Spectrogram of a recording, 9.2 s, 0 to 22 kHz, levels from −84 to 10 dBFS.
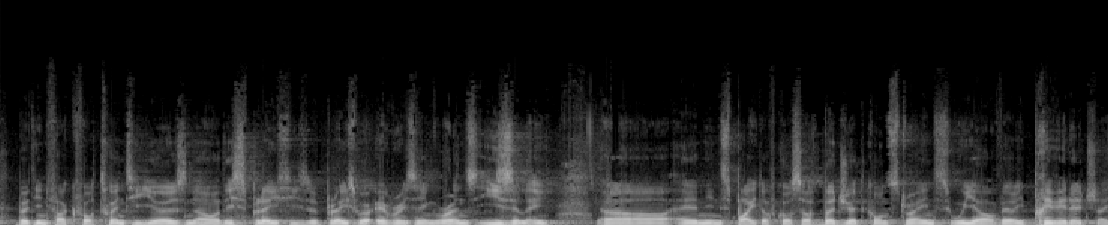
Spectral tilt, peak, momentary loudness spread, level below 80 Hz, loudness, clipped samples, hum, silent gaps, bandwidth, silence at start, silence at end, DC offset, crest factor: -7 dB/octave; 0 dBFS; 4 LU; -40 dBFS; -16 LUFS; under 0.1%; none; none; 12 kHz; 0 s; 0 s; under 0.1%; 14 dB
